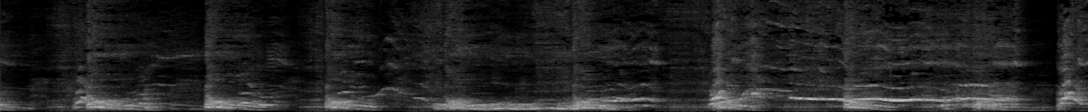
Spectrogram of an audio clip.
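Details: Dogs howling as the owner leaves, short sliding howls repeated about once a second, then longer steady tonal howls, with a few yips mixed in.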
